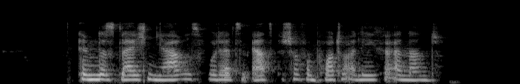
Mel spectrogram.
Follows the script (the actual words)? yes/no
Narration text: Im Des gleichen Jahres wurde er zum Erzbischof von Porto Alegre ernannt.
yes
